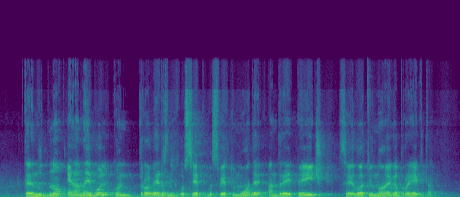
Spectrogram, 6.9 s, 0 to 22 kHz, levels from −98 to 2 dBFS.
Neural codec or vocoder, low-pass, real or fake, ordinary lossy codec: none; 14.4 kHz; real; Opus, 16 kbps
